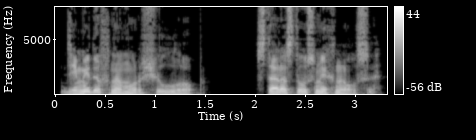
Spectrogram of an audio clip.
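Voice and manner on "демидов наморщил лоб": ordinary delivery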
